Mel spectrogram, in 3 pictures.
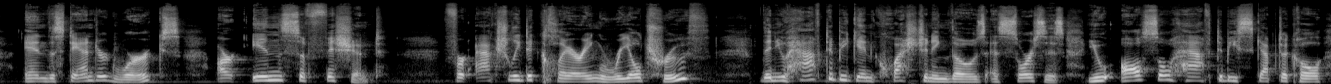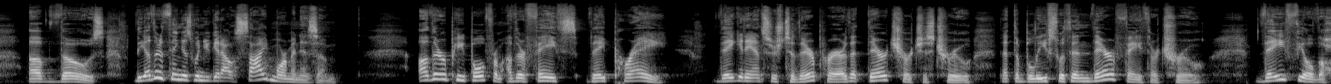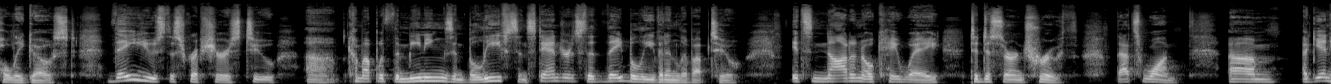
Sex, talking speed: male, 155 wpm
